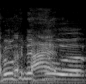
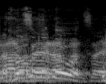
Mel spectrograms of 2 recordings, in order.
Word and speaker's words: Puka Nacua: How do you pronounce it again? Puka Nacua. I ain't saying it. I'll get myself in trouble. Puka Nacua. Puka. What? It's Puka Nacua. Don't say it. Puka Nacua.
